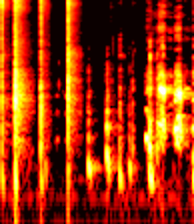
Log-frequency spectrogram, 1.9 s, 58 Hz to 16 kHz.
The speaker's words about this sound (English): On a count, I'm going to count 3, 2, 1, and on 0, everyone clap.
